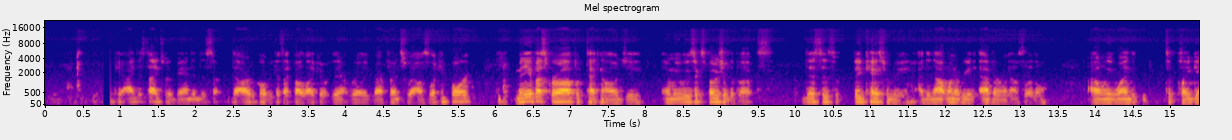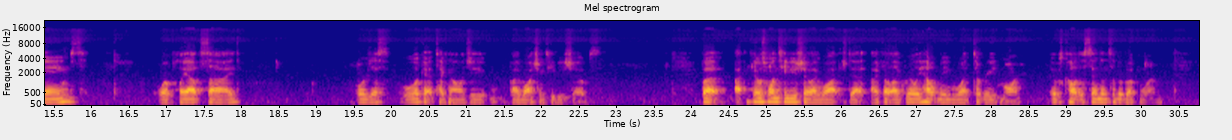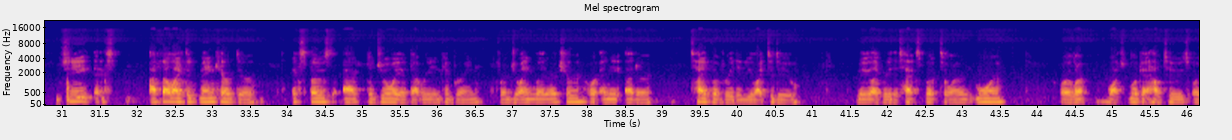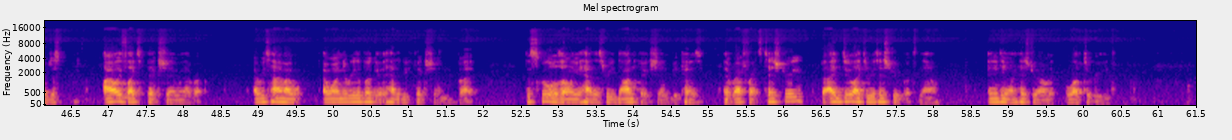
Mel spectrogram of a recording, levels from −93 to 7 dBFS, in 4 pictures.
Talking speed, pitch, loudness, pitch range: 185 wpm, 110 Hz, -23 LUFS, 105-120 Hz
